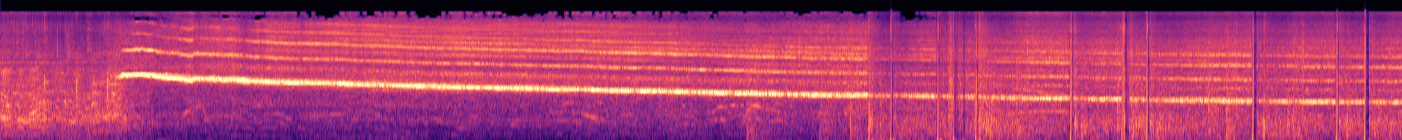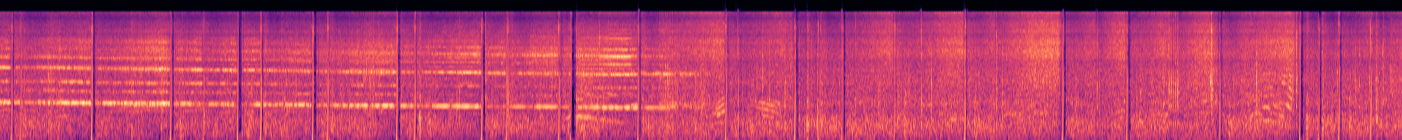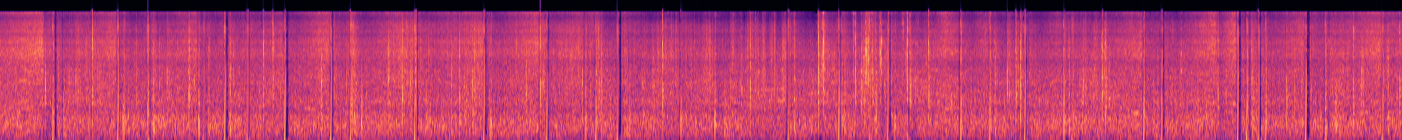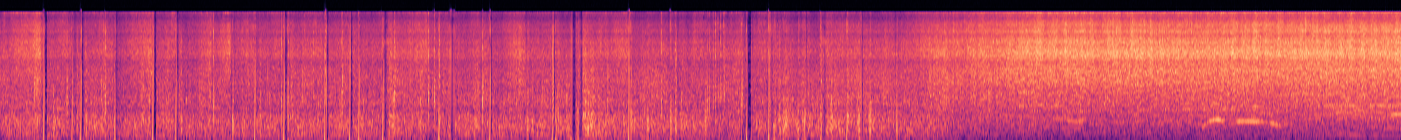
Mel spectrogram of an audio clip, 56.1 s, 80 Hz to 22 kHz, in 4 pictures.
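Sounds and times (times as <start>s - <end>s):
spark fountains rushing: 1.0s - 56.0s
firecracker bangs: 1.2s - 56.0s.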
